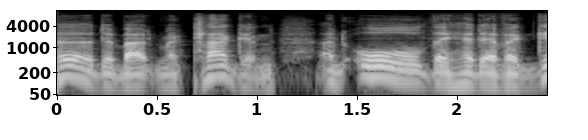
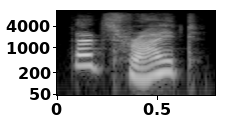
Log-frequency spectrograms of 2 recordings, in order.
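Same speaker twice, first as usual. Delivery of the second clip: high, sugary sweet reply; 12 semitones higher than usual. A narrator's reading. Hermione confirming her date to Parvati, sweetly. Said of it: "said Hermione sweetly".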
